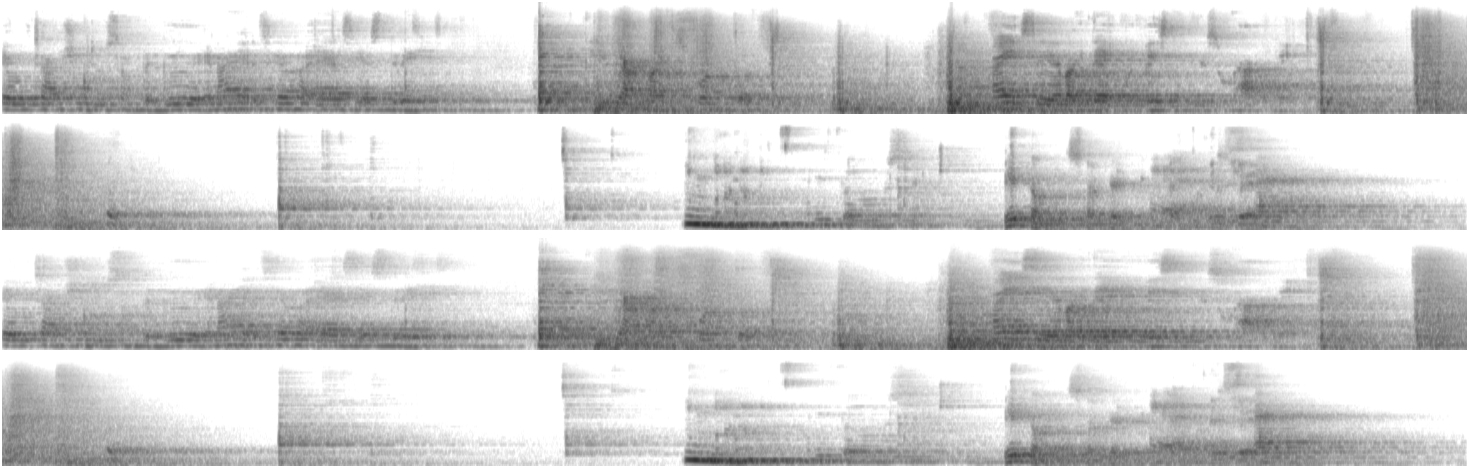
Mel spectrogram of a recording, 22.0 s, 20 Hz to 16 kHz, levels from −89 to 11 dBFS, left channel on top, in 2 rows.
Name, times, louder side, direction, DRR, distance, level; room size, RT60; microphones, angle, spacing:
voice 1, 0.0-3.2 4.0-7.2 7.4-10.0 10.6-11.5 13.1-13.2 17.1-17.8, left 2 dB, 75° left, 2 dB, 1.1 m, -27 dB
voice 2, 16.1-16.6 18.5-19.5 19.7-20.5, left 2 dB, 40° left, 5 dB, 0.6 m, -22 dB
voice 3, 19.6-20.5, right 3 dB, 85° right, -4 dB, 1.9 m, -34 dB
8.6 x 6.5 x 4.0 m, 2.3 s
head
